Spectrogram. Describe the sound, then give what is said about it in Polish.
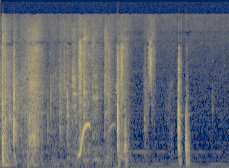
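A door being closed: a brief rising squeak, then a couple of sharp knocks and a final latching click, with no voices. “Na ciebie sekundę, tylko drzwi zamknę, bo ja plekator wrzuci.”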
